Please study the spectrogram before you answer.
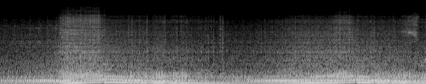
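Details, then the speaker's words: Early-1942 WW2 Ford jeep barn find, light acceleration: revs up smoothly twice and drops back evenly, no knocks or misfires; some whitish-blue smoke but sounds sweet. "give her beans a bit yeah she's got a bit of the old a bit the old smoky smoke but she sounds sweet"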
